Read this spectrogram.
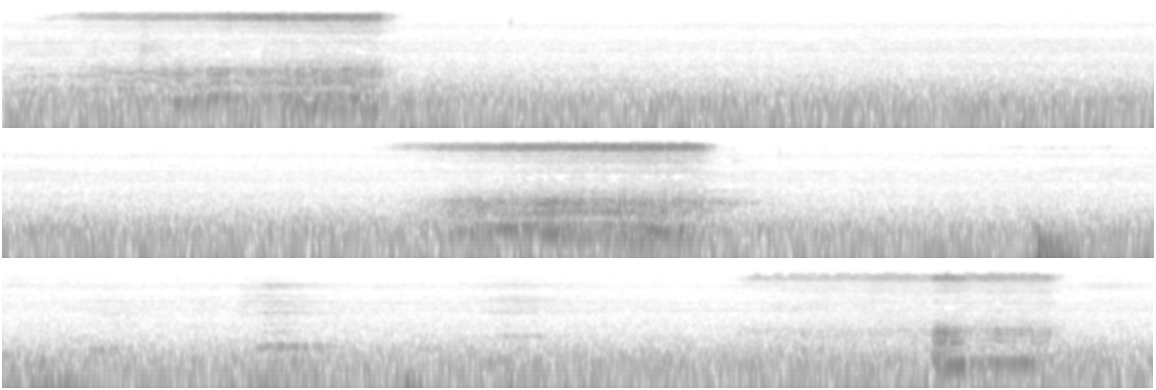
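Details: Snoring in sleep after a family sleepover: three hoarse, rasping snores spaced several seconds apart over a quiet background, with faint sniffs between.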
